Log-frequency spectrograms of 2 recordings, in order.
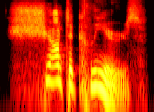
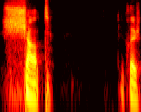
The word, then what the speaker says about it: Chanticleers: Joe Cashion, voice of the Chanticleers. For those of you that have just moved to the great state of South Carolina, that's how you say it. Chanticleers.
